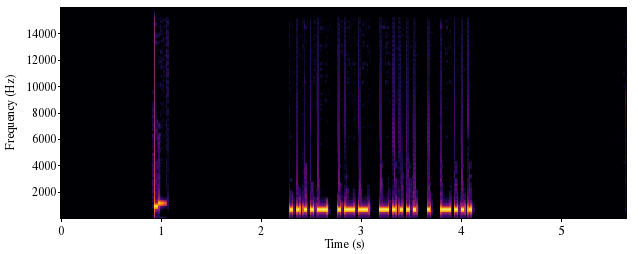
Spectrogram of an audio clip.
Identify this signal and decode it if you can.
Morse code, heard as a keyed tone, about 36 wpm, 700 Hz. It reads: 4W6EB
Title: Five Challenging Letter-Number Combinations 35wpm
